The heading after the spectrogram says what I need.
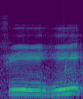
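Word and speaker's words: فيه: Di situ bacanya fihi, hi-nya dibaca panjang.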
